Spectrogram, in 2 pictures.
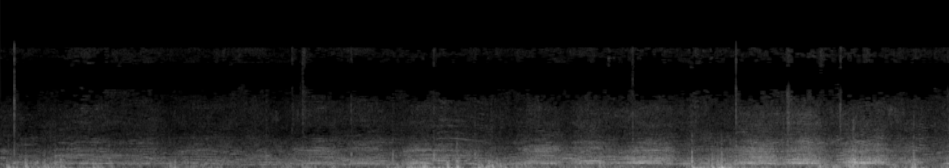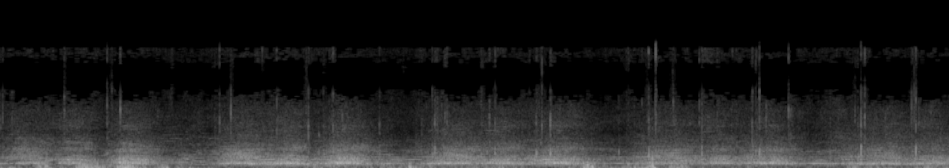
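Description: A large crowd cheers outdoors.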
